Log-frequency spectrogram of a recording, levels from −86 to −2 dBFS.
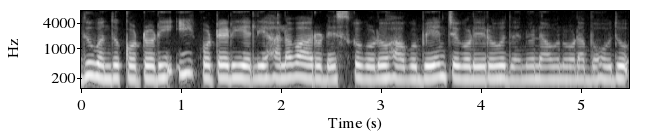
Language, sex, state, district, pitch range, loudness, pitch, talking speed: Kannada, female, Karnataka, Dakshina Kannada, 190-205 Hz, -14 LUFS, 200 Hz, 155 wpm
